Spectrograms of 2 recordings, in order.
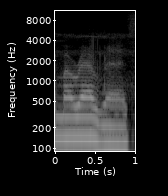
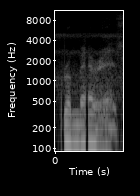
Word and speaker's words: Ramirez: Emily Ramirez, Emily Marrez. You're not even saying it right. Emily Ramirez.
